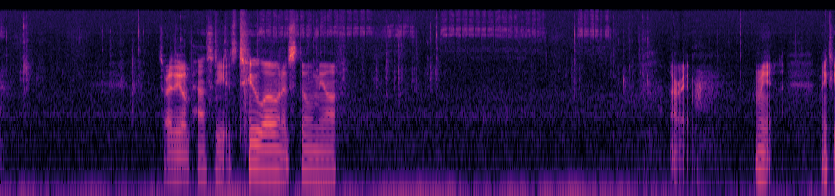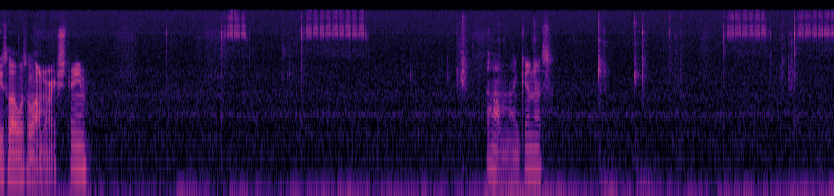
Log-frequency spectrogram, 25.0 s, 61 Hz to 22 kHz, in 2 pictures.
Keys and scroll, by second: 9.6 ctrl+z.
